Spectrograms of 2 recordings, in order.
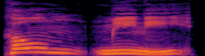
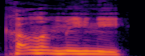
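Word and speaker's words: Colm Meaney: uh one thing to note is that um cole meaney column i gotta make sure i say it right colomini is not in this episode uh and he's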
